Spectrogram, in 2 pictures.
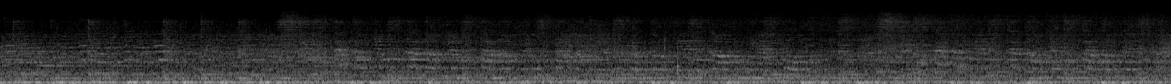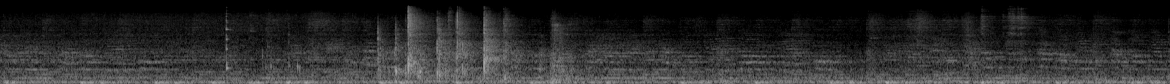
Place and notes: Zakopane, Krupówki, Dworzec Tatrzański, odgłosy Baru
